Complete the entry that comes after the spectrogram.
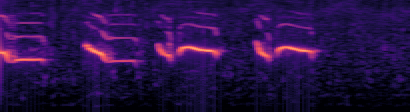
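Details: Pale-breasted Thrush (Turdus leucomelas) from Brazil giving rich slurred whistles. Four phrases, some doubled with a quick upslur before a longer falling note, delivered in rapid sequence against a calm background.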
